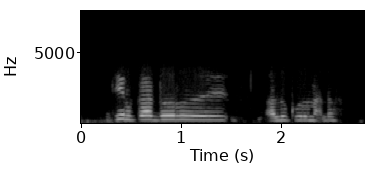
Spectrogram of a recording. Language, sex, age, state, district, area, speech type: Santali, female, 18-30, West Bengal, Purulia, rural, conversation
